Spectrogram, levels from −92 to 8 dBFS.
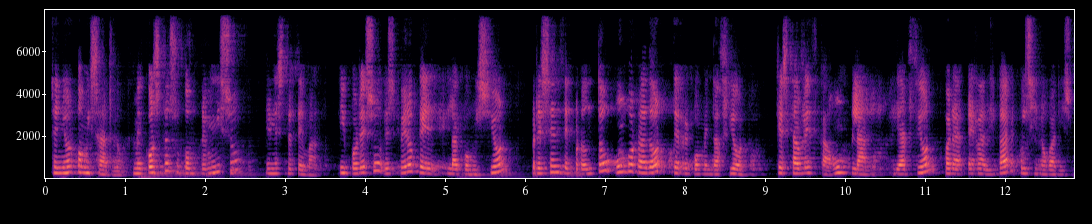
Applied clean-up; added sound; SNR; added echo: neural mask model DeepFilterNet 3.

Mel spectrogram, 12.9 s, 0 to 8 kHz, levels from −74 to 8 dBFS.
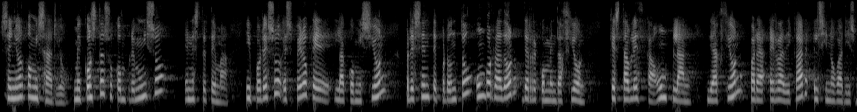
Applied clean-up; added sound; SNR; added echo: none; none; none; none.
